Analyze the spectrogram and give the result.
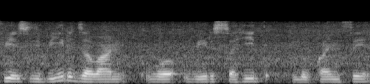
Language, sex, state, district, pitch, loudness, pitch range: Marathi, male, Maharashtra, Gondia, 125 Hz, -17 LUFS, 120-135 Hz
